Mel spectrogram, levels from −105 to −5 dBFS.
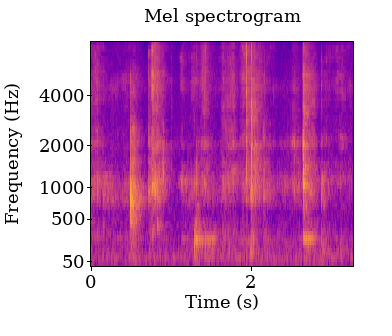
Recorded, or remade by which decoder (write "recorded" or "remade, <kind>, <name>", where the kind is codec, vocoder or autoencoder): recorded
